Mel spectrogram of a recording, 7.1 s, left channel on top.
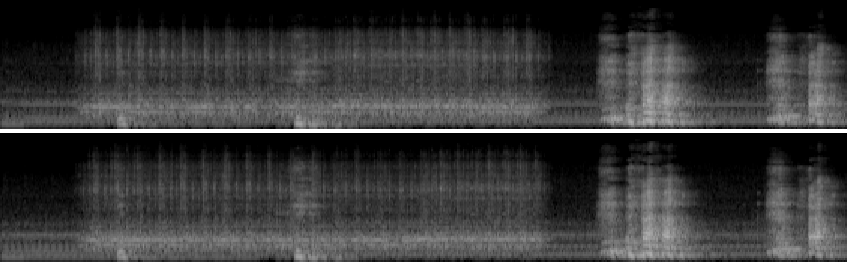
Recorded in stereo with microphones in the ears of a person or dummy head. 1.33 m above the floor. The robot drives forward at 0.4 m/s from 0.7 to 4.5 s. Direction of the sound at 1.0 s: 20° right (ahead or behind).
